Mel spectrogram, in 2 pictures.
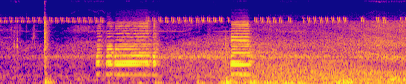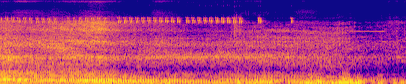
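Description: A vehicle horn sounds twice, a held toot about a second in and a short one about three seconds in. Then a heavily overloaded goods truck's engine and tyres rumble as it pulls off and moves slowly past on a steep uphill grade.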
